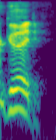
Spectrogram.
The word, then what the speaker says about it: Gudde: I will also say, just down the card, just to give a little shout out to my Northeastern folk, Trevor Good, his name is spelled G-U-D-D-E.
